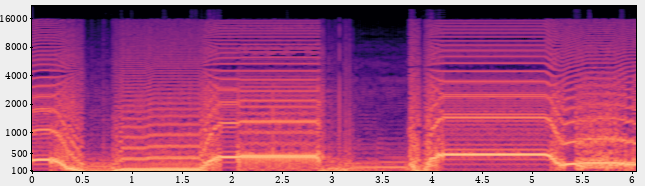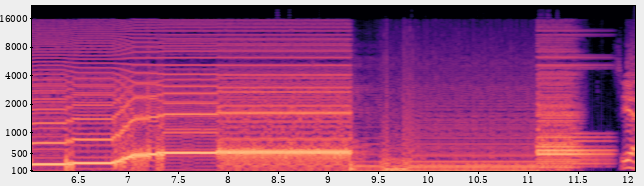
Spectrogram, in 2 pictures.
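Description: A Moffenzeef Stargazer synthesizer plays its hard sync algorithm, loud harsh buzzing tones that jump between pitches and sweep sharply, with abrupt stops and changes in timbre and no talking.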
